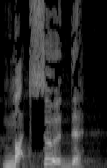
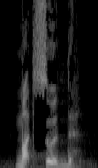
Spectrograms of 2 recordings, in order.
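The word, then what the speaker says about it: matsud (מצודה): And the Hebrew word that's used here in chapter 22, verse 4, is the Hebrew word matsud. I'll spell it for you. M-A-T-S-W-U-D. Matsud.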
